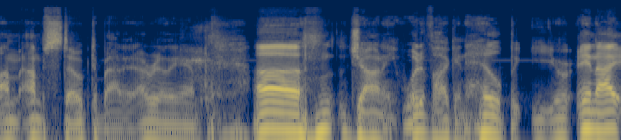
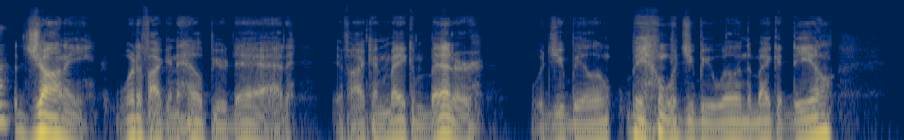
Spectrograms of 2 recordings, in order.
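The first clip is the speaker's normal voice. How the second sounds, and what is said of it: Put-on Southern US accent. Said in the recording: “Everyone is super Southern. Even Satan is super Southern ... do all these accents ... I also live in the South, so this is really easy”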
